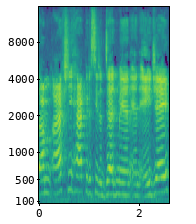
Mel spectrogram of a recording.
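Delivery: ordinary talk, nothing marked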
